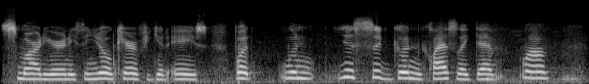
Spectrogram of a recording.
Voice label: Conversation with 13 year old white male Detroit Michigan; american english dialect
